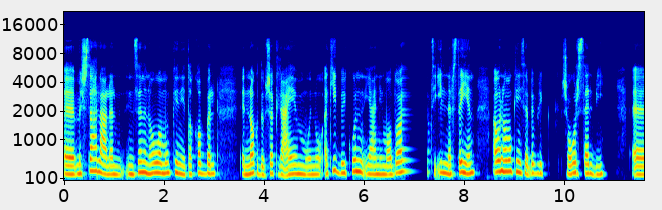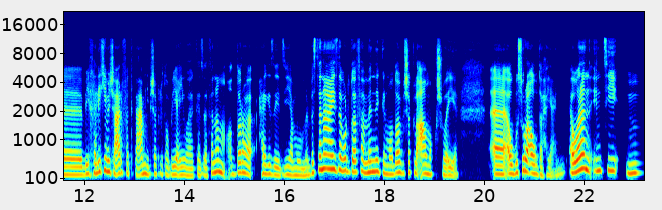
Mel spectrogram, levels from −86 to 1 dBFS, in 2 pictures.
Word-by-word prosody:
آآ 195 -1 +4
مش 205 +1 -3
سهل 275 -1 +2
على 200 -3 +1
الإنسان 195 +4 -1
إن 225 - +3
هو 225 +1 +3
ممكن 230 +1 0
يتقبّل 205 +2 -3 0.5
النَقد 195 +1 +1
بشكل 195 +2 -5
عام، 195 +3 0
وإنه 190 +1 -3
أكيد 235 +5 -3
بيكون 245 +3 +1
يعني 195 -1 -1
الموضوع 230 +7 -1 0.4
تقيل 240 -2 -3
نَفْسيًا 215 +3 +1 0.4
أو 245 - +4
إن 265 - +6
هو 255 - +5
ممكن 260 -1 +2
يسبّب 220 -2 -2
لِك 210 0 -9 0.2
شعور 215 +3 -1
سلبي 205 -2 -3 0.6
آآ، 185 -1 +1
بيخلّيكِ 215 +7 -1
مش 255 -3 +2
عارفة 220 0 +1
تتعاملي 195 +1 -2
بشكل 200 +1 -10
طبيعي 185 -1 -4
وهكذا، 165 +1 -7
فأنا 230 +9 0
مُقدّرة 225 -2 -2
حاجة 205 0 -4
زي 180 -3 -3
دي 180 +2 -6
عمومًا، 165 -1 -4
بس 225 +9 -5
أنا 310 +1 +7
عايزة 315 -2 +5
برضه 270 -2 +1
أفهم 250 0 -2
منِّك 250 +1 +2
الموضوع 205 +3 -1
بشكل 235 +1 -5
أعمق 205 -3 0
شوية 175 0 -4 0.6
آآ، 200 -1 +4
أو 210 - +3
بصورة 235 +5 +3
أوضح 195 -6 0
يعني، 195 +4 -12
أولًا 270 +8 +9 0.2
أنتِ 275 0 -1 0.4
م 225 0 0
210 Hz, 150 wpm, -22 LUFS, 195-235 Hz, 0.6 s, أولًا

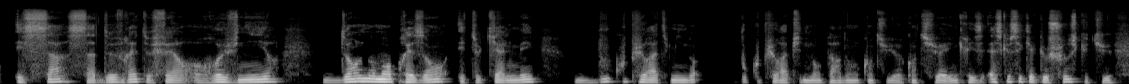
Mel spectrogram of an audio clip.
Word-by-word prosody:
et 110 - -1
ça, 115 +4 +1
ça 100 -6 -1
devrait 110 +5 0
te 125 - -5
faire 95 -4 -1
revenir 110 +5 +2 0.4
dans 100 +7 +2
le 135 - +6
moment 125 -3 +8
présent 110 +2 +2
et 105 - -6
te 100 - -8
calmer 105 +3 +1 0.4
beaucoup 100 +7 -7
plus 115 -3 -1
rapidement 100 0 -1 0.4
beaucoup 105 0 -12
plus 100 - -4
rapidement 95 +1 -3
pardon, 90 +1 -5
quand 95 - -8
tu, 95 -1 -8
heu, 85 - -7
quand 90 - -7
tu 90 +1 -3
as 85 - +2
une 85 +1 -2
crise. 95 +1 -4
Est-ce 115 -1 -1
que 120 - -3
c'est 130 +1 -1
quelque 115 -2 0
chose 125 +3 0
que 130 - -13
tu, 90 -1 -6
105 Hz, 190 wpm, -22 LUFS, 95-115 Hz, 0.4 s, moment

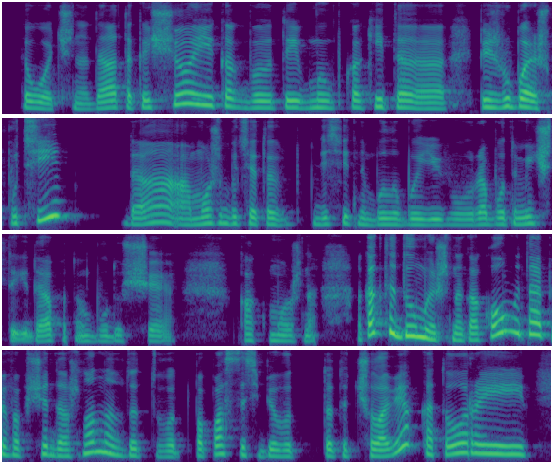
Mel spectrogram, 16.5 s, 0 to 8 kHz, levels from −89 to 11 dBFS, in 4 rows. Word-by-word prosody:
Точно, 150 -4 -4
да. 170 +6 0
Так 185 - -5
еще 260 +8 +2
и - - +2
как 215 -7 -2
бы 175 0 -1
ты 180 +2 -2
ему 180 0 -1
какие-то 175 -4 -1 0.2
перерубаешь 195 -2 +2
пути, 270 - +4 0.5
да. 190 +5 -2
А, 150 - -4
может 185 +4 -3
быть, 180 0 -6
это 160 -3 -2 0.2
действительно 165 0 -6
было 155 +1 -3
бы 150 0 -3
его 150 0 -5
работа 160 +1 -3
мечты, 180 +2 -3
да, 145 +2 -2
потом 145 -1 -10
будущая. 140 0 -7 0.5
Как 160 -1 -9
можно? 145 -2 -7 0.3
А - - -9
как 310 +2 +6
ты 360 - +9
думаешь, 250 -9 +6
на 165 -2 -1
каком 290 - +3
этапе 310 -8 +4
вообще 190 +3 -2
должно 180 +8 0
на 260 -6 +3
вот 185 -1 -5
это 180 -4 -5
вот 150 0 -6
попасться 220 +4 -1
себе 175 -3 -3
вот 160 -1 -5 0.2
этот 165 -1 -3
человек, 330 - +2
который 220 -1 +3
180 Hz, 170 wpm, -24 LUFS, 160-215 Hz, 0.5 s, ты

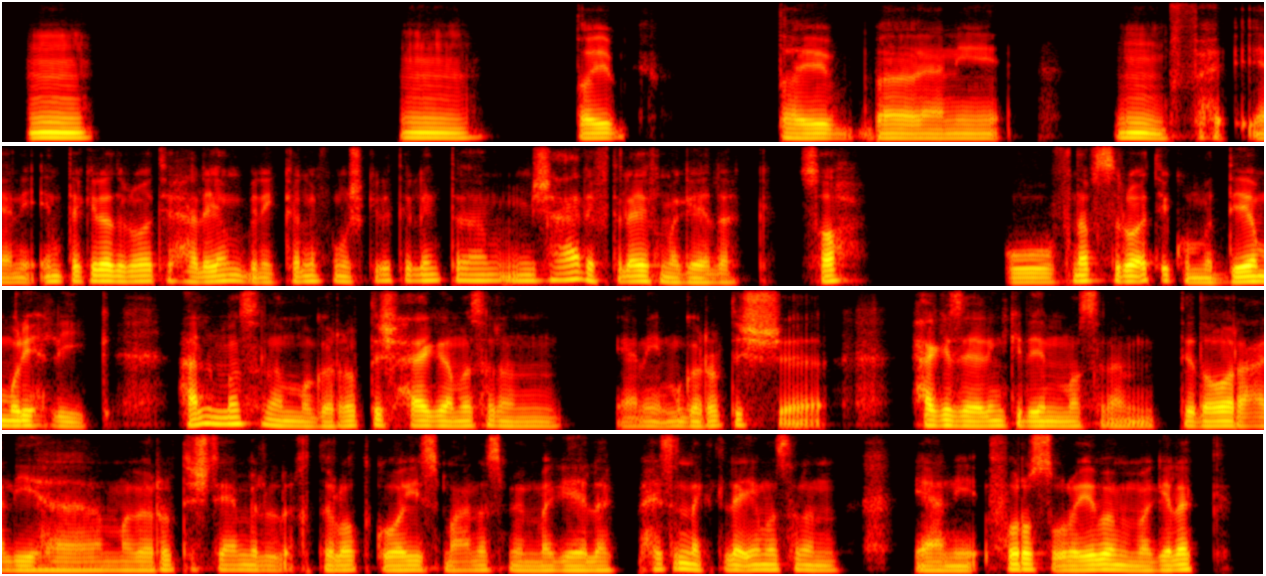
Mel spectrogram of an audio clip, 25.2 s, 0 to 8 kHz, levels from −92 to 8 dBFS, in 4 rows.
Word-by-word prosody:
إمم. 105 0 +5 1.5
إمم، 105 0 0 0.4
طيب، 100 +3 +2 0.8
طيب 95 -1 +1
يعني، 95 0 -1 0.6
إمم، 105 -3 +2
فهق - - -10
يعني 95 0 -4
أنت 110 0 -1
كده 120 +2 +6
دلوقتي 115 +1 +2
حاليًا 105 +2 +1
بنتكلّم 100 -1 -3
في 115 -1 -7
مشكلة 110 +4 -5
اللي 125 0 -1
أنت 130 0 -5
مش 125 0 -2
عارف 135 -4 +1
تلاقي 115 0 +3
في 110 - -6
مجالك 90 -1 -3
صح؟ - - +1 0.7
وفي 95 +3 0
نفس 120 +1 +3
الوقت 115 0 +5
يكون 90 -8 -3
ماديًا 90 +5 +5
مُريح 105 -1 +3
ليك، 95 -3 -6 0.3
هل 150 - +3
مثلًا 140 -4 +1
ما 100 -2 -1
جرّبتش 100 +4 -1
حاجة 105 0 +4
مثلًا، 95 -2 -3 0.3
يعني 95 -1 -6
ما 95 +2 -4
جرّبتش 105 +5 0 0.7
حاجة 110 0 +4
زي 100 -2 +4
LinkedIn 100 -1 -3
مثلًا 95 0 -3
تدوّر 100 0 +4
عليها، 95 -1 -2
ما 90 0 -6
جرّبتش 100 +4 -2
تعمل 100 -3 -3
إختلاط 100 0 -3
كويس 95 0 0
مع 90 0 -4
ناس 95 +1 -4
من 90 -2 -4
مجالك 90 0 -1
بحيث 115 +1 -5
إنّك 110 -5 +2
تلاقي 100 - +1
مثلًا 105 -2 -1 0.4
يعني 90 0 -1
فُرَص 110 -1 +4
قريّبة 100 +4 +6
من 100 -2 +1
مجالك؟ 100 +4 0
100 Hz, 150 wpm, -25 LUFS, 95-110 Hz, 1.5 s, كده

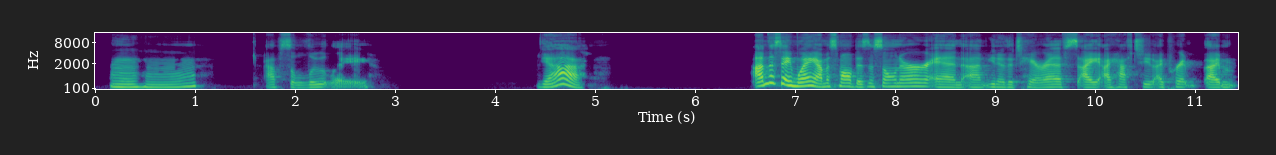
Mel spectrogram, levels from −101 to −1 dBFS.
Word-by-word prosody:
Mhm. 180 +2 -5 0.7
Absolutely. 170 - -9 1.6
Yeah. 185 - +3 1.7
I'm - - +8
the 440 - +4
same 330 -10 +6
way. 250 +3 +7
I'm 195 - +4
a 215 - -3
small 220 -2 +2
business 200 +2 -1
owner 220 +1 0
and, 170 -5 -2
um, 160 0 -5
you 185 - -6
know, 170 -2 -6
the 170 - -7
tariffs. 170 +1 -1
I 165 -1 +2
I 165 - +1
have 165 0 -6
to 175 +1 -7
I 175 - -5
print 260 +9 -6
I'm 165 0 0
180 Hz, 130 wpm, -24 LUFS, 165-220 Hz, 1.7 s, I'm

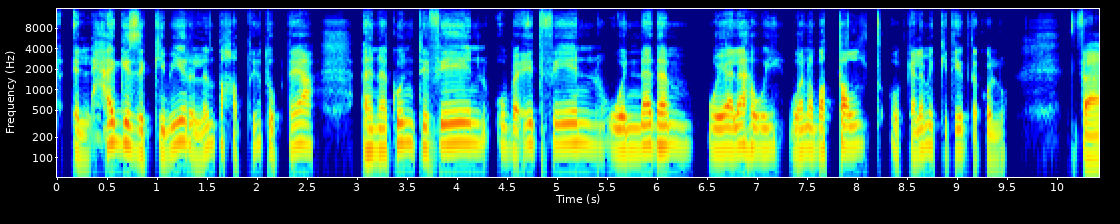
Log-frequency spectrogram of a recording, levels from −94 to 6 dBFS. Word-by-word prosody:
الحاجز 145 +5 +2
الكبير 140 +7 0
اللي 115 +4 -3
أنت 160 +2 -5
حطيته 145 -1 -8
بتاع 155 +3 -1 0.5
أنا 135 0 +1
كنت 165 +1 -1
فين 160 +3 +2
وبقيت 155 +2 -2
فين 160 0 -1
والندم 150 +1 +2 0.2
ويا 140 0 +5
لهوي 140 -1 +1
وأنا 135 +1 0
بطّلت، 145 +3 +1
والكلام 130 +2 -4
الكتير 135 -2 -6
ده - - -6
كلّه. 110 +1 -7 0.7
ف - - +4
145 Hz, 120 wpm, -25 LUFS, 135-155 Hz, 0.7 s, ويا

